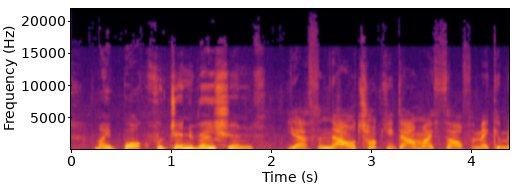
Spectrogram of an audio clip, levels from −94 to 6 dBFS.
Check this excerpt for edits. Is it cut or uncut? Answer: uncut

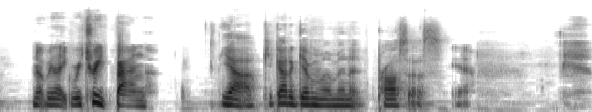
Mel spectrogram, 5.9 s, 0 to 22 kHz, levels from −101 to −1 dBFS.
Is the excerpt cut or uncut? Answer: cut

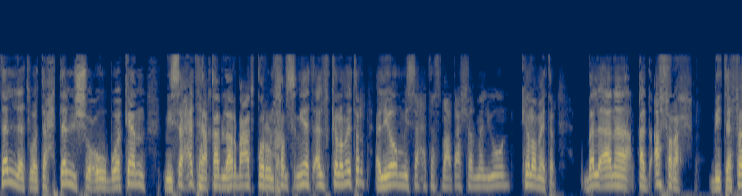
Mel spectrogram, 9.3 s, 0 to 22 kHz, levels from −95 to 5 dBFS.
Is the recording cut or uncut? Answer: cut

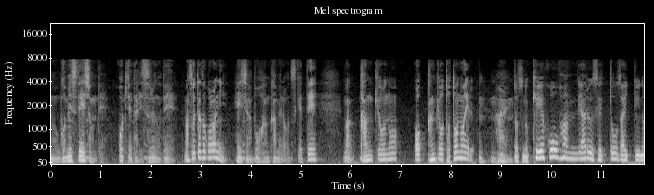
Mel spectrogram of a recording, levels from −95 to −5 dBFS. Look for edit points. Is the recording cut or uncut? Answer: cut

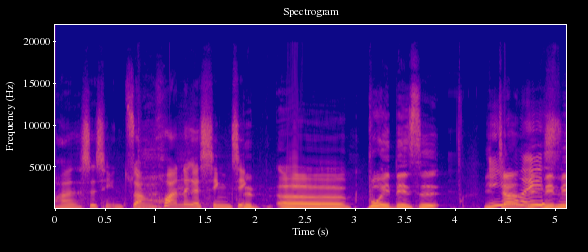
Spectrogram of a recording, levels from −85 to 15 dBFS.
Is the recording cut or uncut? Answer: uncut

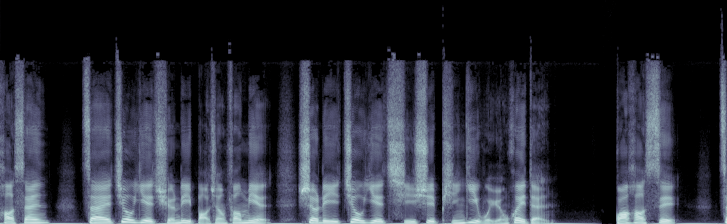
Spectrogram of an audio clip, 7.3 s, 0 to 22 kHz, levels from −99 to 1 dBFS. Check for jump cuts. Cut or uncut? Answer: cut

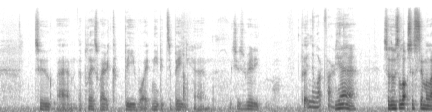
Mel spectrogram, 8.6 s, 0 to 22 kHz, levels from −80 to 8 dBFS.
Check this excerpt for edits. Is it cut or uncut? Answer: uncut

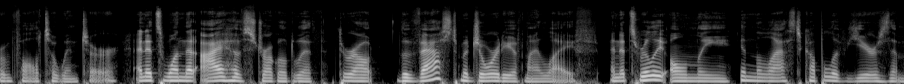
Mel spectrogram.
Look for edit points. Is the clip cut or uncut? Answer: cut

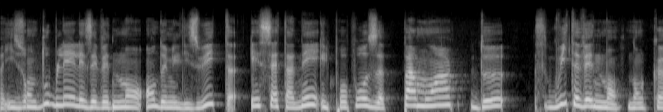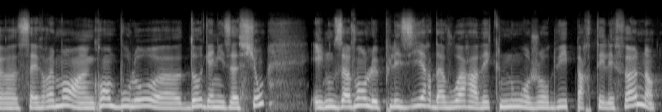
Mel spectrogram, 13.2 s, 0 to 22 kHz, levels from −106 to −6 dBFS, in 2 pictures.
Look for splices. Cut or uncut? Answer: uncut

